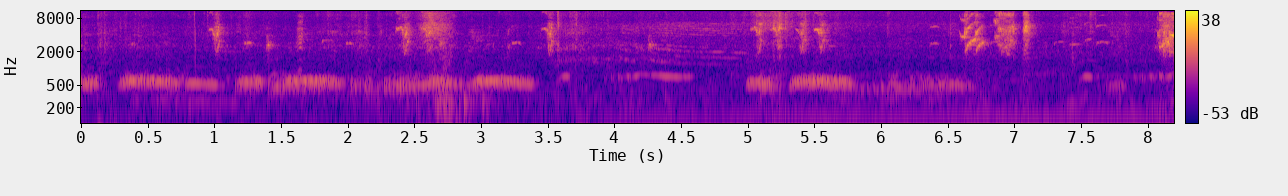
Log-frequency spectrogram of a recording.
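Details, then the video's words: White-eared brown dove (alimukon) in taming gives loud, low, slightly rolling coos in runs of two or three, with a pause mid-way, plus high chirps and a faint hum. "TAMING WHITE EARED BROWN DOVE/ALIMUKON PART 2"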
